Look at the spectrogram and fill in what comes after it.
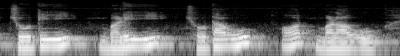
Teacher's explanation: Close. जिन स्वरों के उच्चारण में मुख द्वार लगभग बंद रहता है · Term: संवृत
